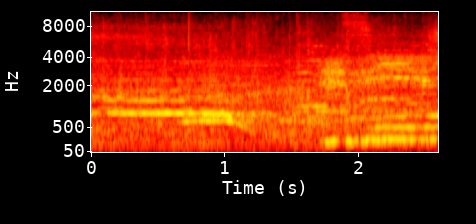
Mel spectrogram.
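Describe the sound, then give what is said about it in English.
A tennis crowd makes a loud, sustained roar, with drawn-out booing voices rising above the general din toward the end, during a match between Novak and Francisco Cerundolo after something distracted Novak. “It's one of those moments where you don't know if the crowd are booing the person who may have distracted him, booing Novak, booing everything.”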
